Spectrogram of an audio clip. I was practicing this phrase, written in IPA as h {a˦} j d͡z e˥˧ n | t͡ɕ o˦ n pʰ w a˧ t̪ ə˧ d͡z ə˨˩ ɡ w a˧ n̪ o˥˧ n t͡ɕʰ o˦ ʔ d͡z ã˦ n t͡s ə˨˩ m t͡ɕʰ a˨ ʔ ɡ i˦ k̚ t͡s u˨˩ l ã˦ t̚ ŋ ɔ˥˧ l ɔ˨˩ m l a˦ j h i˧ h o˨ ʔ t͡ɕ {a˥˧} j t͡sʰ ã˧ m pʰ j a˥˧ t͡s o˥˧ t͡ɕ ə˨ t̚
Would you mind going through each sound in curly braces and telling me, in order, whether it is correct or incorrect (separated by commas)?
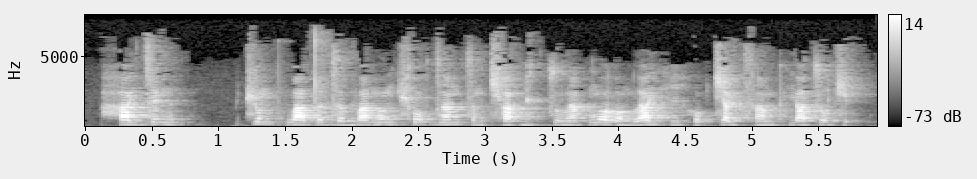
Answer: incorrect, correct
